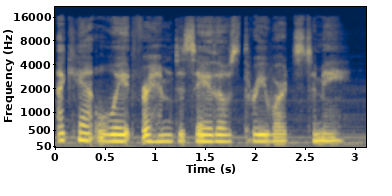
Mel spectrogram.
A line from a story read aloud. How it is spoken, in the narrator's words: said evenly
